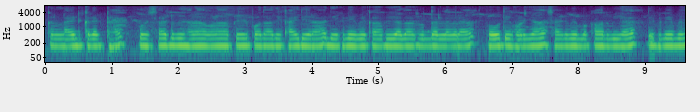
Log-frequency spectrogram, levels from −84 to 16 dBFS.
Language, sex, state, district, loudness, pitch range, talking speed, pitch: Hindi, male, Bihar, Araria, -16 LUFS, 155-160 Hz, 205 wpm, 160 Hz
